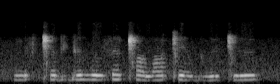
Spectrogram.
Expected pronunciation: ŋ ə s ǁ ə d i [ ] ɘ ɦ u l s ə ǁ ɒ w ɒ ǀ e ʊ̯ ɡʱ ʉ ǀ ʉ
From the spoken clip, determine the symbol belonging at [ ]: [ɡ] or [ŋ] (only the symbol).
ɡ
